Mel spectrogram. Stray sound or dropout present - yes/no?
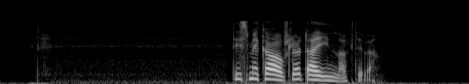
no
